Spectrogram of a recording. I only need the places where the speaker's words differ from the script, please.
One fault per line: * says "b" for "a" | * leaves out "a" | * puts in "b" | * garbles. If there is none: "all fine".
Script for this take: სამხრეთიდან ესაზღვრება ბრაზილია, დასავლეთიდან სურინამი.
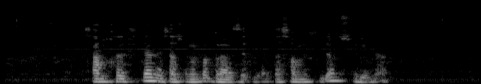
all fine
